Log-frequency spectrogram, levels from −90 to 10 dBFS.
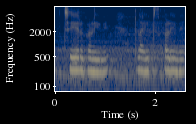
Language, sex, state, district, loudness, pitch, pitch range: Kannada, female, Karnataka, Dharwad, -38 LUFS, 230 Hz, 220-235 Hz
